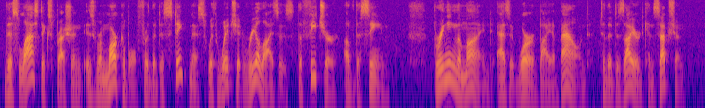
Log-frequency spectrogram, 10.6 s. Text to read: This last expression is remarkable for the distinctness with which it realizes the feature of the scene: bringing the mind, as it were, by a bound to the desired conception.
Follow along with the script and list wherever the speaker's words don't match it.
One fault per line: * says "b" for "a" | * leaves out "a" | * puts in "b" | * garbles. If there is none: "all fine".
all fine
